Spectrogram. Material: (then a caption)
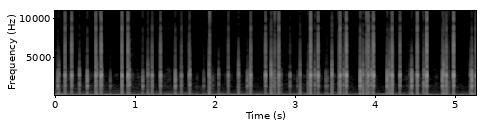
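Plastic, metal. Long purple acrylic nails tap rapidly on the two metal-grilled microphone capsules of a plastic-bodied Tascam DR-05 handheld recorder. About 35 sharp, dry clicks land in quick, uneven bursts; each is very short and bright, with a ringing tone near 2.6 kHz. A low rumble sits underneath during the first half.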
